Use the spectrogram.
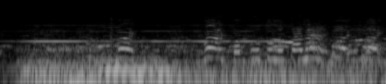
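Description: Sirens wail in rising and falling tones over a busy background of crowd noise and voices, fairly loud and continuous, at sea in the West Philippine Sea near Philippine inflatable boats.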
